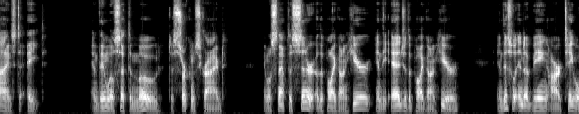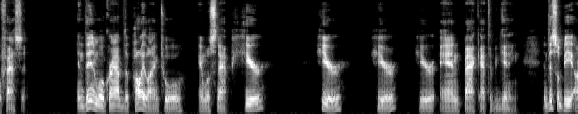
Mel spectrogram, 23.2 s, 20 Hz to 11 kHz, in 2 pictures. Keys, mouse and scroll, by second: 0.7 Return, 3.8 click, 7.7 click, 9.7 click, 16.3 click, 17.7 click, 18.6 click, 19.5 click, 20.9 click.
